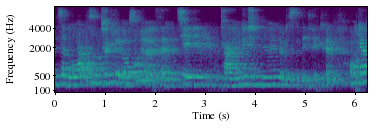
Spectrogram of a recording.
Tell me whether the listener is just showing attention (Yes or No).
Yes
